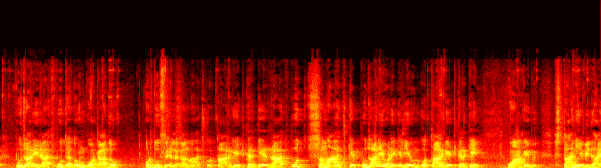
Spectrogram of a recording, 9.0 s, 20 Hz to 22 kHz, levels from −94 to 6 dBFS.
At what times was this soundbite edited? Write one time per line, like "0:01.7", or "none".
0:03.0

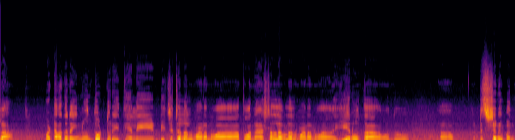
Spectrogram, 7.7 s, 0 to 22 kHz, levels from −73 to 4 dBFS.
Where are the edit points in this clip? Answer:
none

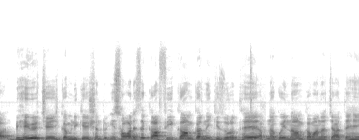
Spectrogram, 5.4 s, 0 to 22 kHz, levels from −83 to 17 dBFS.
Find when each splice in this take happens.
0:03.8

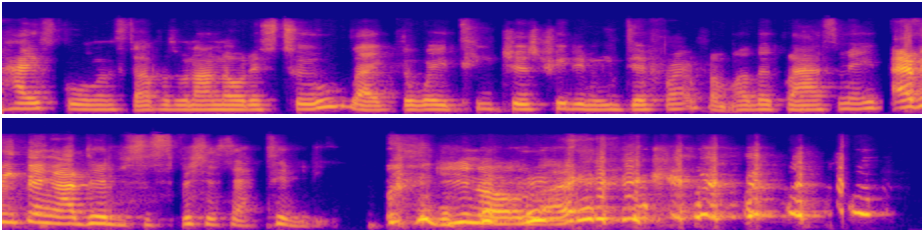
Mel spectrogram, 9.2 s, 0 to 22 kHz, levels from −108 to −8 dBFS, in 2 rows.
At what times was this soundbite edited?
0:04.4

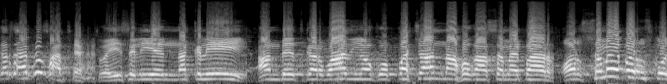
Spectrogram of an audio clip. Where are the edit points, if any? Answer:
0:00.9
0:02.5
0:05.6

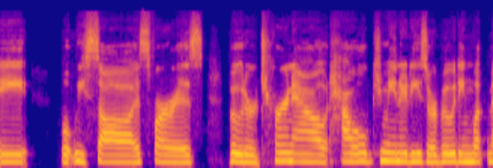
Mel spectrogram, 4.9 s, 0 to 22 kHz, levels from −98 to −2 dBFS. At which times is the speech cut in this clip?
none

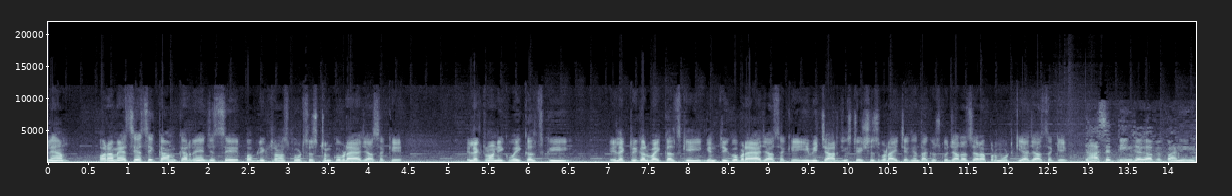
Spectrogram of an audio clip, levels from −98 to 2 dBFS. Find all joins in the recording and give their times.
0:12.9

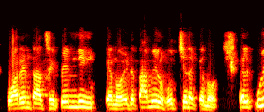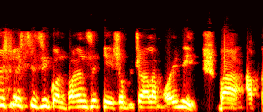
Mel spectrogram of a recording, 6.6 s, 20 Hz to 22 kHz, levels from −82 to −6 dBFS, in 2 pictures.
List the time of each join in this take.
none

